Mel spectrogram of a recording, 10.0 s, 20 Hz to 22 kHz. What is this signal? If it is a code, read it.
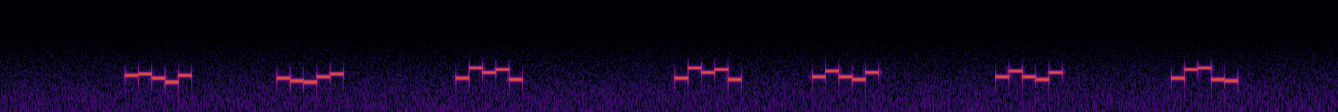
Five-tone selective call (CCIR), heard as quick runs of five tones, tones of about 100 ms. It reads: 67416 42157 44803 44803 59538 59538 40032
